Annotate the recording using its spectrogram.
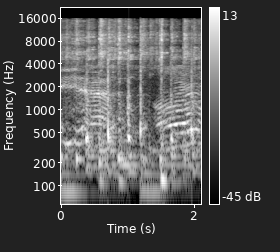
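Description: Large frame drums (duf) beaten in a steady rhythm with a low drone under them in the first half. A sung voice comes in over the drums about one and a half seconds in.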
